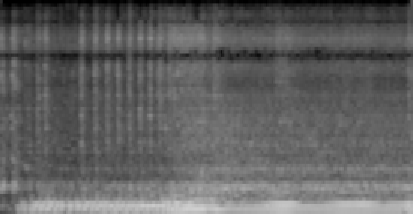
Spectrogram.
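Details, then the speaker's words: Two-wire start generator auto-started by Victron Cerbo GX relay: brief cranking, then a clean start settling to a steady even drone. "now we go to bulk and you hear the generator load being slowly applied"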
